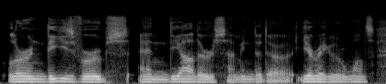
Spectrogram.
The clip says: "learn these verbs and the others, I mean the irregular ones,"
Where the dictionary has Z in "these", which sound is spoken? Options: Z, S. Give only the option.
Z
